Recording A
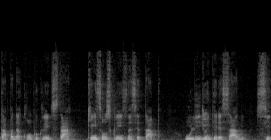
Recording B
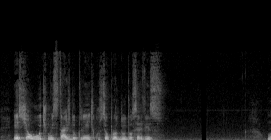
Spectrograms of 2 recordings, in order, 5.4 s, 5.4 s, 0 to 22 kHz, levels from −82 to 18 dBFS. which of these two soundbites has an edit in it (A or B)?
A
